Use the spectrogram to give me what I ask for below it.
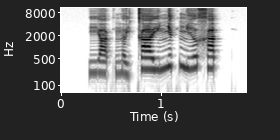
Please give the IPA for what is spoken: j a˨˩ k̚ n ə˨˩˨ j k aː˧ j ɲ ɛ˦˥ k̚ ɲ i˧˥ ə̯ x a˦˥ t̚

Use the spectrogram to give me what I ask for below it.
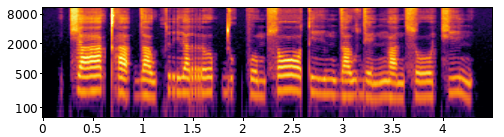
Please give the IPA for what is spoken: t͡ɕ aː˦˥ kʰ a˨˩ ʔ d a˩˦ w k r i˧ a̯ r ɤː˦˥ p̚ d u˦˥ k̚ f o˨˩ m s ɔː˥˩ t iː˧ m d a˦˥ w d e˩˦ n ŋ a˨˩ n s oː˧ t͡ɕ i˥˩ n

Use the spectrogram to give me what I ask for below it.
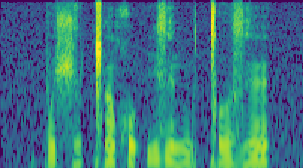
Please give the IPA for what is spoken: p ɤ ʃ ɘ ǁ ã χʷ ɘ ʔ i z ɛ̃ ŋ ʊ ǀ ɤ z ɛ̃

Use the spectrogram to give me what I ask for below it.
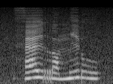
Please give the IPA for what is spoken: h æ ɪ̯ r ɒ m i ɽ u

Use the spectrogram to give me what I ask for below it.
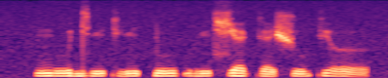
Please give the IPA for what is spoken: m u dʲ ɛ̤ nʲ kʲ ə̤ nʲ k͡p u ɓ ṳ nʲ ɕ ɛ k ɛ ʃ u kʲ ɤː

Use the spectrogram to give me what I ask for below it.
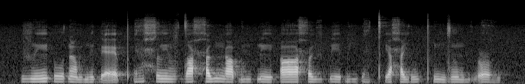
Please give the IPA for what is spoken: v ẽ ʔ o ɗ ɑ̃ b ẽ ɗ æ̰ pʼ æ̤ ħ l ẽ v dˤ u ħ ɯ ŋ ɑ ɓ y ɓ ẽ ʔ ɑ ħ y v ɓ e ɓ i ɓ æ̤ tʼ e ħ i ɾ u pʼ ĩ ɡ l õ b ṵ ʕ ṳ

